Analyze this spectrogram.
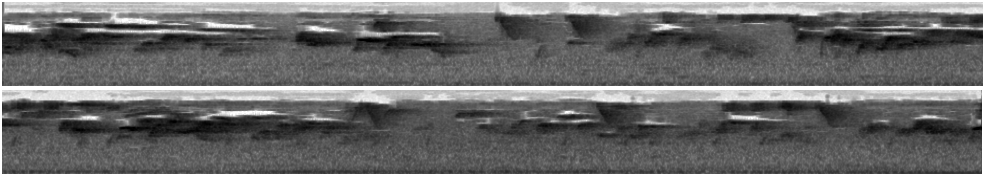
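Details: Promising red-whiskered bulbul from the Đại Quang area of Quảng Nam, Vietnam, singing rapid bright warbled phrases, chirpy notes tumbling in quick succession with short pauses, over a low steady background hum.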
